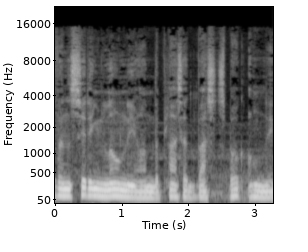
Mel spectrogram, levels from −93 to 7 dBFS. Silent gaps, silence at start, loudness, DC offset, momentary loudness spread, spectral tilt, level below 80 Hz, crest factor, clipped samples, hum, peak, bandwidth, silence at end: none; 0 s; -13 LUFS; under 0.1%; 8 LU; -5.5 dB/octave; -26 dBFS; 12 dB; under 0.1%; none; 0 dBFS; 15.5 kHz; 0 s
